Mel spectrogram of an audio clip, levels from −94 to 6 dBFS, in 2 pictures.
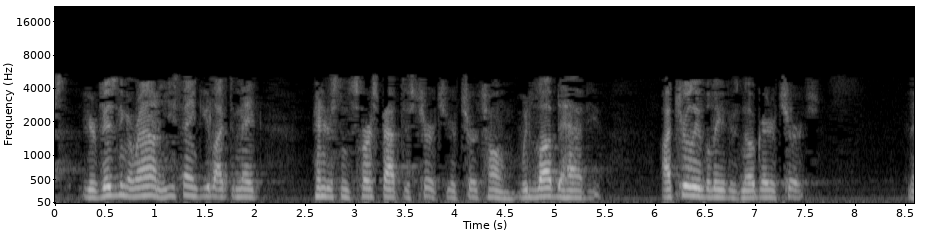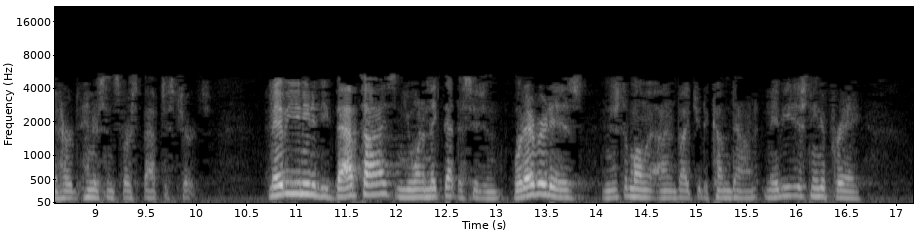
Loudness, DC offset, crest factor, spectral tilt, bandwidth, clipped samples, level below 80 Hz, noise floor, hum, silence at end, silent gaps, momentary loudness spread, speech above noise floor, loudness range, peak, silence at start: -31 LUFS; under 0.1%; 20 dB; -8.5 dB/octave; 5.4 kHz; under 0.1%; -62 dBFS; -64 dBFS; none; 0.55 s; none; 17 LU; 34 dB; 8 LU; -10 dBFS; 0 s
